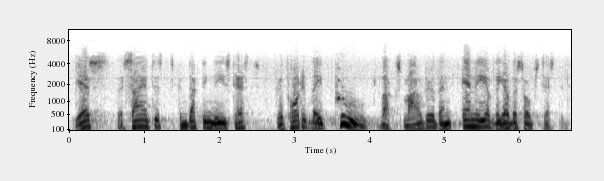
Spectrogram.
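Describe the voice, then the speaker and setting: A man's voice: medium pitch, lively intonation, measured pace, darkish tone. An American man announcing on 1940s radio with a polished, persuasive, emphatic delivery. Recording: dull, noisy old radio broadcast.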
